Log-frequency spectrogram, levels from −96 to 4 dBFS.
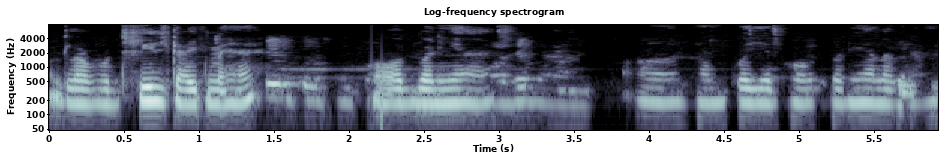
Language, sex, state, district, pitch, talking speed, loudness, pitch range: Hindi, male, Uttar Pradesh, Deoria, 180 Hz, 150 wpm, -21 LUFS, 175-190 Hz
